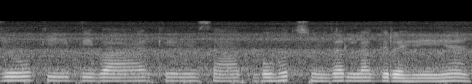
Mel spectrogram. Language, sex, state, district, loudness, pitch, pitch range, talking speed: Hindi, male, Punjab, Fazilka, -17 LUFS, 165 Hz, 160-170 Hz, 125 wpm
